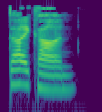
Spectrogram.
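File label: "daikon", British English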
